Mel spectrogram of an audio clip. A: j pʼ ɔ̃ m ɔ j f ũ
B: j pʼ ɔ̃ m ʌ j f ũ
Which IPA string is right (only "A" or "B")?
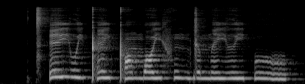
A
